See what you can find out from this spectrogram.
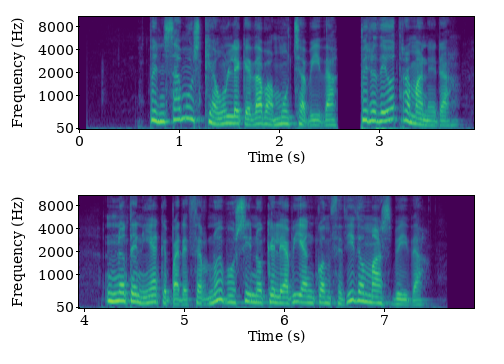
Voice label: spanish f narration, spanish voice demos

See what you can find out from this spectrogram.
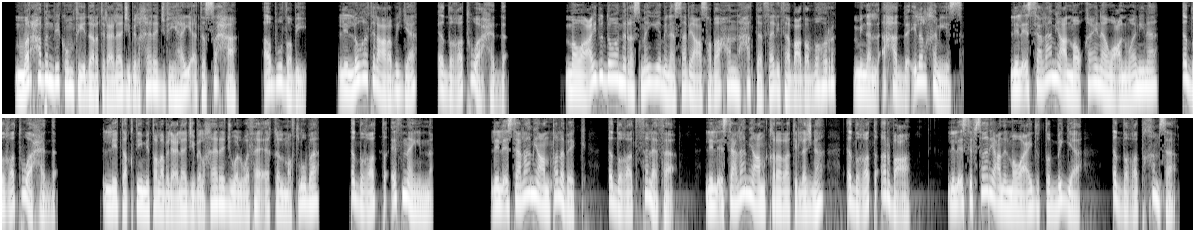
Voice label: arabic m narration; voice demos

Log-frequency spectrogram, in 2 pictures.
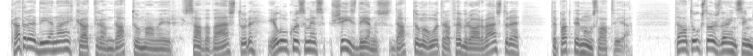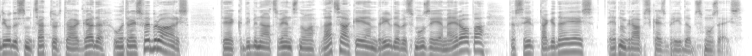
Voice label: latvian m narration, Latvian voice; voice demos

